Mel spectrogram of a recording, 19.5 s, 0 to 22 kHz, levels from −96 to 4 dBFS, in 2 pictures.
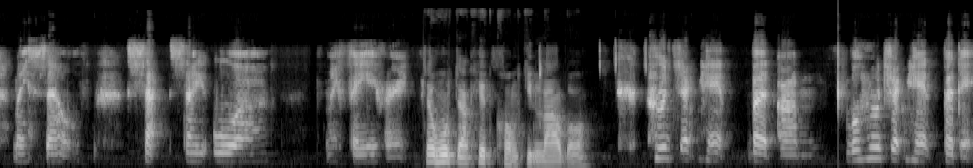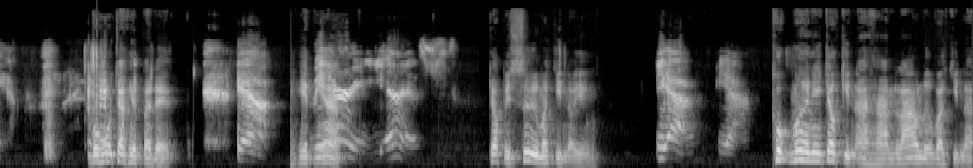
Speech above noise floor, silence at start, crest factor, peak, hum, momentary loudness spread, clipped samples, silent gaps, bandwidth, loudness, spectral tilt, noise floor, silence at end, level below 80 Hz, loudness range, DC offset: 59 dB; 0 s; 22 dB; 0 dBFS; none; 14 LU; under 0.1%; none; 17 kHz; -20 LUFS; -2 dB/octave; -80 dBFS; 0 s; -74 dBFS; 6 LU; under 0.1%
